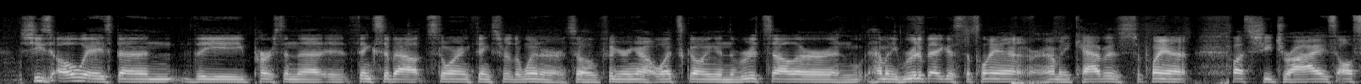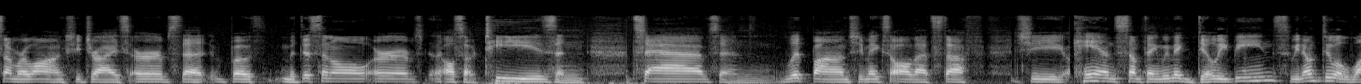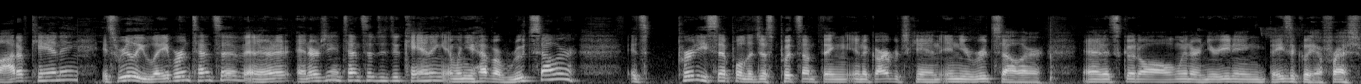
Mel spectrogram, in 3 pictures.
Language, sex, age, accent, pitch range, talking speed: English, male, 40-59, American, 115-135 Hz, 170 wpm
